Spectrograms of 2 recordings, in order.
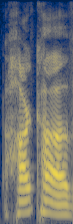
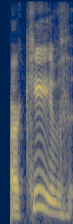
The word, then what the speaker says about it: Kharkiv: Kharkov is the Russian pronunciation for Kharkov. Kharkiv is the Ukrainian pronunciation.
